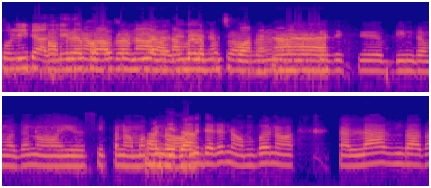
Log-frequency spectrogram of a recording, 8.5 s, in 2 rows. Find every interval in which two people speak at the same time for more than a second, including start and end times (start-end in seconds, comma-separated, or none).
0.5-2.8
